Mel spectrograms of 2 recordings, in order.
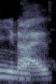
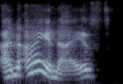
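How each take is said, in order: First: It begins with the word union, then ized. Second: It begins with un, then ionized. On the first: It means organized into a labor union. "a plumber would say union" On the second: It means not ionized. "I would say unionized"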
